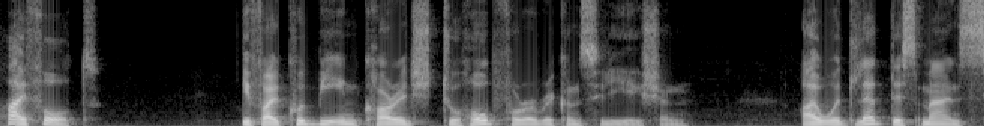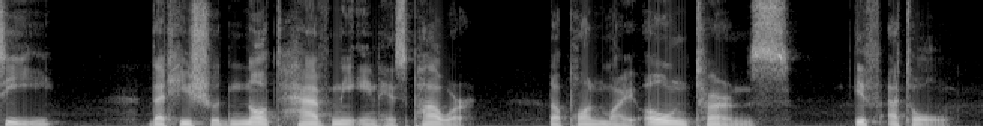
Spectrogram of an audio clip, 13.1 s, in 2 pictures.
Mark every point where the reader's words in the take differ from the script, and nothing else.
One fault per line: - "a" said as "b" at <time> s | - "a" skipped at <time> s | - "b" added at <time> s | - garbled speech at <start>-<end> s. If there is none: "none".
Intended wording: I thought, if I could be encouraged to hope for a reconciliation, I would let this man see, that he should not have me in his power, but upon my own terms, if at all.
- "but" skipped at 9.7 s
